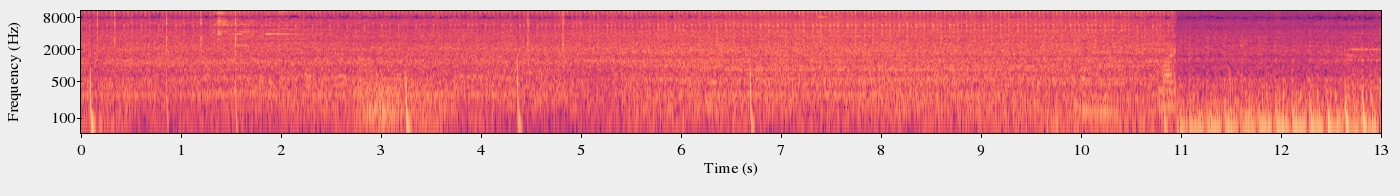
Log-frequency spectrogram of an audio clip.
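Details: 2024 Toyota Yaris with a missing problem: idle thrums unevenly with an irregular stumble, about three pulses a second; misfire detected, cause not evident.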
